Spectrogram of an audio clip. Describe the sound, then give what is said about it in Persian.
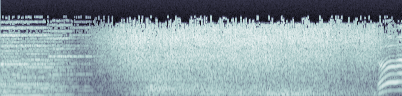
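A loud, steady roar of rushing floodwater surges in after a brief tonal opening and fills several seconds, with a voice breaking in briefly at the very end. “رالا بخی که سیل آمد.”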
